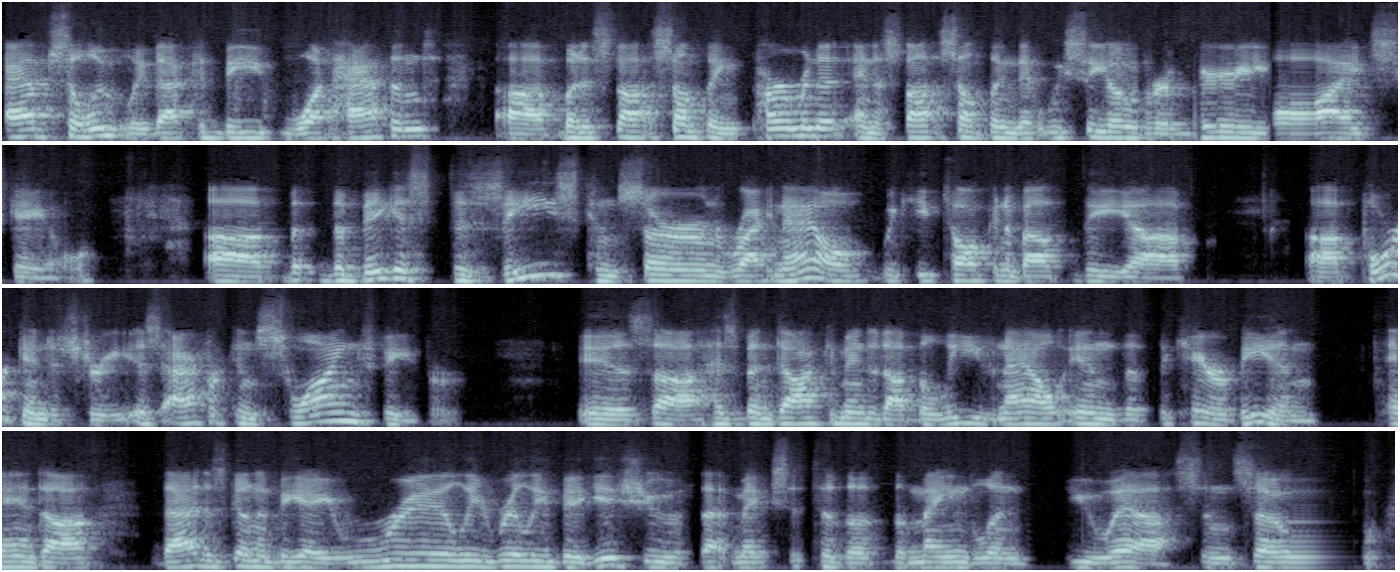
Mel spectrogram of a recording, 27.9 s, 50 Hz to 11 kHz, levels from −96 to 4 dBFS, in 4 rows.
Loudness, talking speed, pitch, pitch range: -19 LUFS, 170 wpm, 130 Hz, 120-140 Hz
